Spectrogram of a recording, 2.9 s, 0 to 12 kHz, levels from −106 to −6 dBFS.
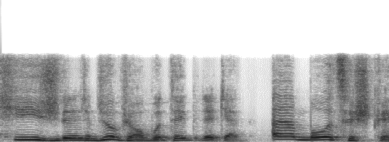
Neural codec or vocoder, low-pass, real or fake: codec, 16 kHz, 0.5 kbps, X-Codec, HuBERT features, trained on balanced general audio; 7.2 kHz; fake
